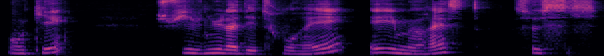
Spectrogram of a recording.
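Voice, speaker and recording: A woman's voice: medium pitch, slow, husky. A woman hosting a casual live card-making demonstration, chatting and joking with her viewers as she works.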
